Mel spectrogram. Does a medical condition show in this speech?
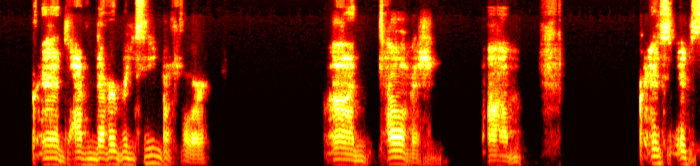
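Yes: muscular dystrophy; congenital.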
